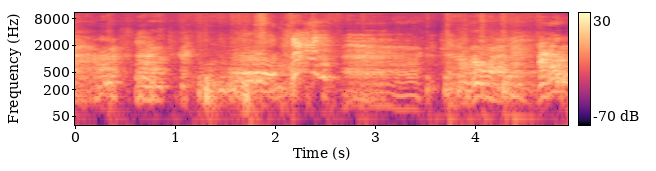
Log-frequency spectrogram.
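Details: Two Akita Inu, aged 14 months and 2 months, playing together indoors; continuous rough play growls and snarls with short yelping whines, dense and loud throughout.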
